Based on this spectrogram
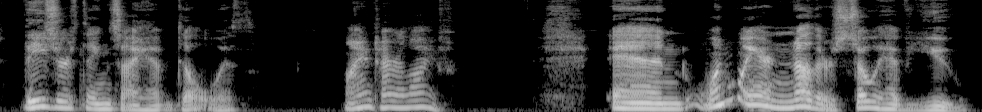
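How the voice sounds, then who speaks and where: A woman with a very deep, low pitch speaks at a fairly slow pace, her voice making very wide pitch swings. Long, frequent pauses break her speech on a very clean recording with a silent background. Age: 60s. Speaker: vlogger. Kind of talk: casual monologue to camera.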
